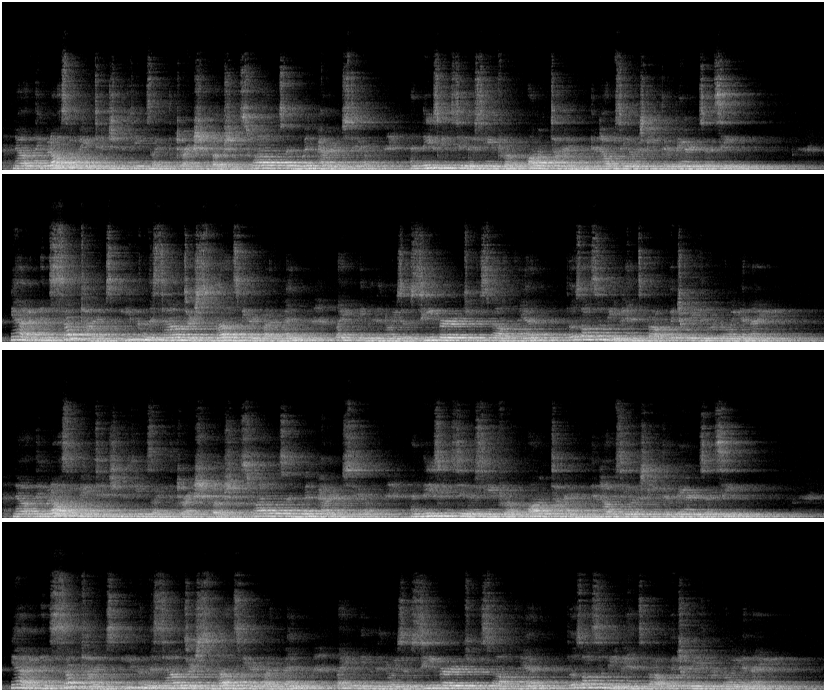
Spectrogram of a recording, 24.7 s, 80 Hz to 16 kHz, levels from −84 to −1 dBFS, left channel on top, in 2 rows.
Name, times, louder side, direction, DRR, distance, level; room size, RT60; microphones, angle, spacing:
voice 1, 0.2-11.2 12.5-20.4 20.8-24.0, left 1 dB, 45° left, -6 dB, 2.8 m, -19 dB
11.0 x 7.9 x 6.6 m, 2.9 s
head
